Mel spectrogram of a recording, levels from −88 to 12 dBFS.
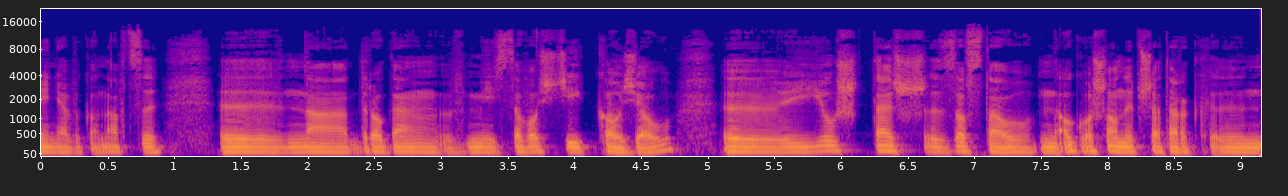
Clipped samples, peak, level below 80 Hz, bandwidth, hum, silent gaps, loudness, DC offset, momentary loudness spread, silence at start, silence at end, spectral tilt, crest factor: under 0.1%; -6 dBFS; -32 dBFS; 13.5 kHz; none; none; -19 LUFS; under 0.1%; 7 LU; 0 s; 0 s; -6.5 dB/octave; 12 dB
